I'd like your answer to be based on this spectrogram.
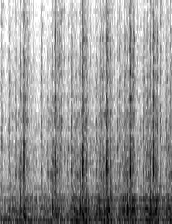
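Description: A sewing machine stitches elastic into a garment cuff with a steady, fast mechanical whirring and rhythmic needle pulses, running continuously up close.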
